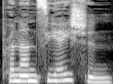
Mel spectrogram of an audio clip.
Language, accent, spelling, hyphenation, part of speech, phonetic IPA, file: English, US, pronunciation, pro‧nun‧ci‧a‧tion, noun, [pʰɹəˌnʌn.siˈeɪ.ʃn̩], En-us-pronunciation.ogg
- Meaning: 1. The way in which a word, phrase, letter, character etc. is made to sound when spoken 2. The characteristic sounds of a particular language, accent, or individual's speech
